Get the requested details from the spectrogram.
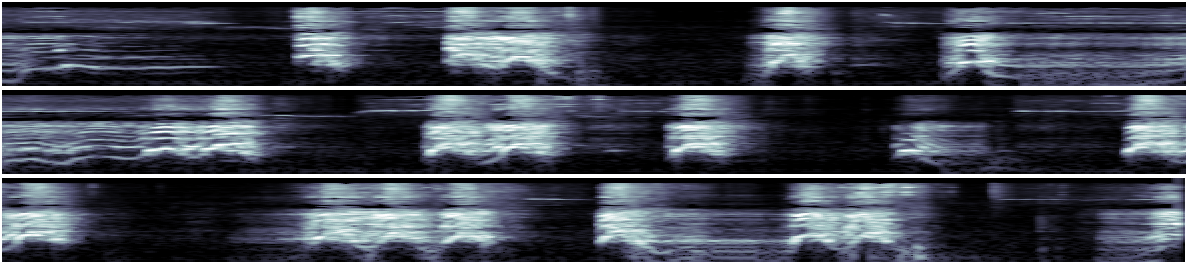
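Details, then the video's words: Poupoune, a female Doberman, throws a tantrum because her breakfast is slow to be served: loud, sharp barks in short bursts separated by brief silences, with a drawn-out wavering whine-howl in the middle. "Doberman tantrum"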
